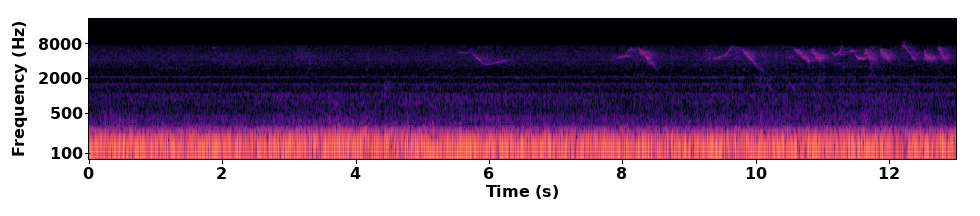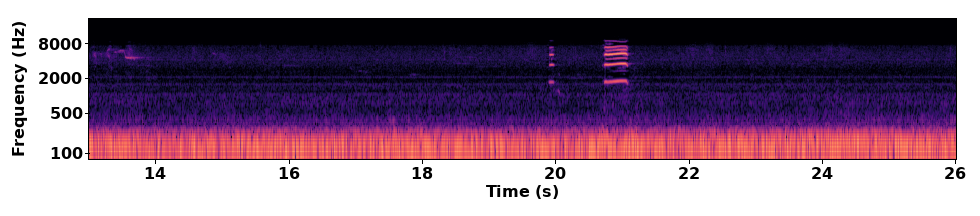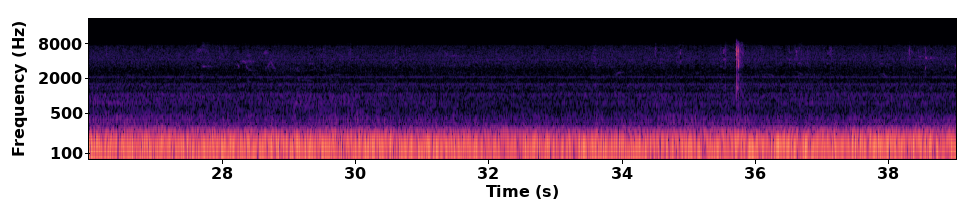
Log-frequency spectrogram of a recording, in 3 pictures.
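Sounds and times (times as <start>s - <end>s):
steady low rumble: 0.0s - 39.0s
wild birds chirping: 9.2s - 13.9s, 20.7s - 21.2s
rapid pulsed bird call: 19.8s - 21.4s.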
